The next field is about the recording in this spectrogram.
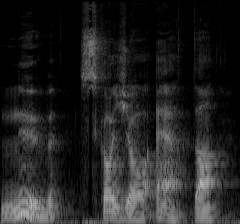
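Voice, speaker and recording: A man's fairly low voice with ordinary pitch variation and audible room echo. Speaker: Swedish language teacher. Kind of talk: slow language lesson talk. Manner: slow.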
